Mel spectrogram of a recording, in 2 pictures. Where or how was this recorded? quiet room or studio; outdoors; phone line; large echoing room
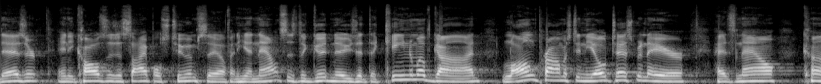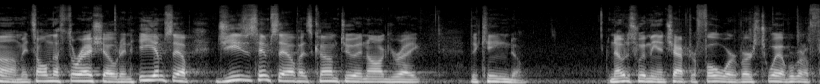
large echoing room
